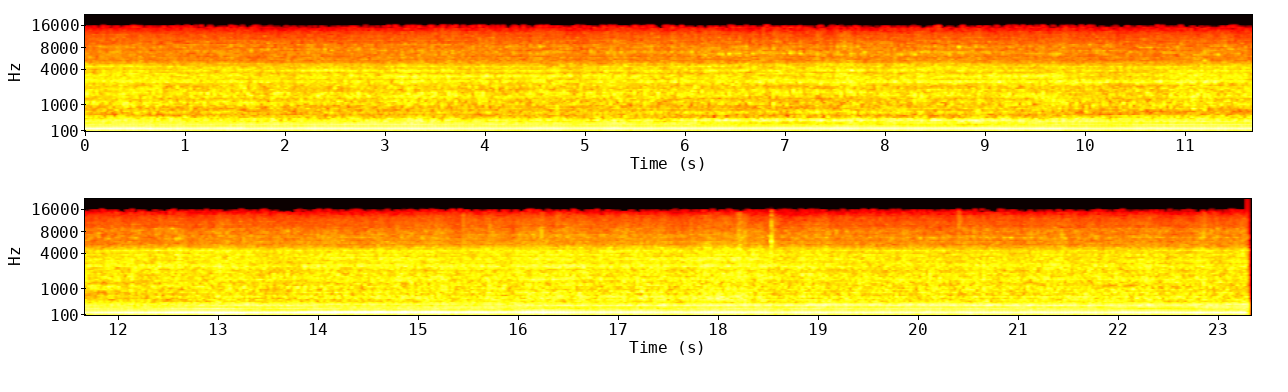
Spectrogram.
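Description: Tiller tines churn through dry soil and leaves.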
